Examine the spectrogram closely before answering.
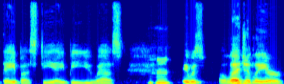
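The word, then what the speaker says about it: DABUS: about in a second that i think it's pronounced debus d-a-b-u-s it was allegedly or or at least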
